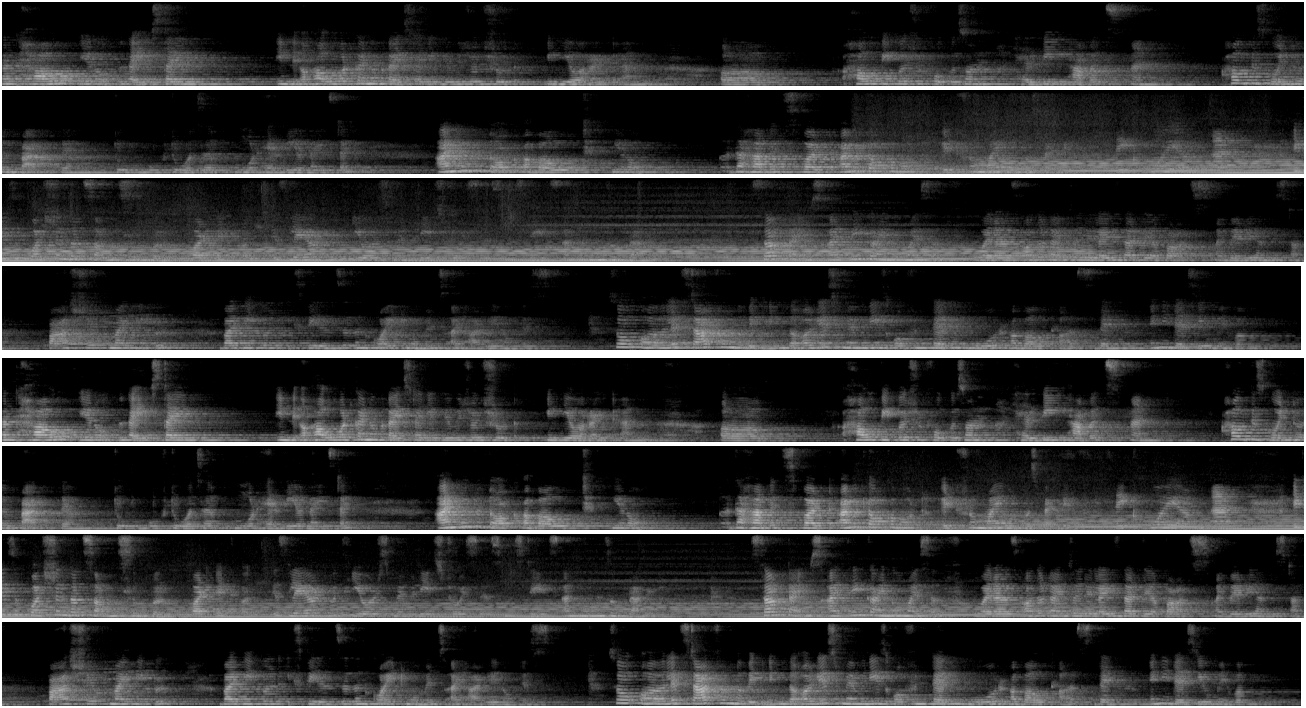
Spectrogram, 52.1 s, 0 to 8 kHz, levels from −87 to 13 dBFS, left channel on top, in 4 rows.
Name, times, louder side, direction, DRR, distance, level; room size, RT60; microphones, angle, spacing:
voice 1, 0.0-2.2 2.7-7.7 8.4-11.7 12.2-16.9 17.3-19.5 20.2-32.7 33.6-39.2 39.5-44.4 44.9-51.5, right 3 dB, 40° right, 7 dB, 1.0 m, -30 dB
sound 1, 21.5-34.2, left 1 dB, 25° left, 0.6 m, -42 dB
sound 2, 22.7-36.9, left 3 dB, 75° left, 2.3 m, -34 dB
25.5 x 9.4 x 4.0 m, 2.8 s
head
